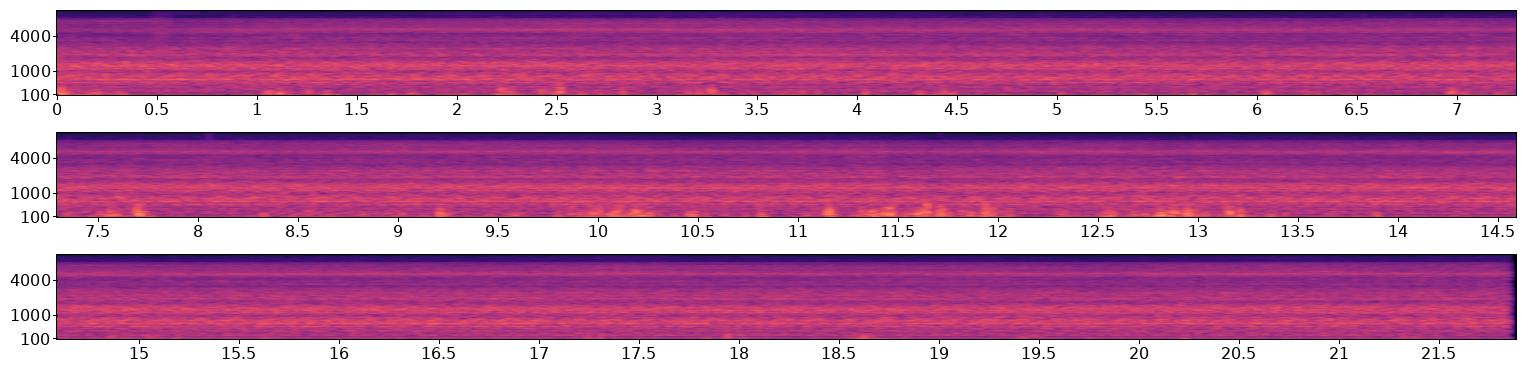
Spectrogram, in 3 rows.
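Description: Diesel engine of locomotive D.100 103 idling steadily after start-up. A few short low bumps come about ten to thirteen seconds in.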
